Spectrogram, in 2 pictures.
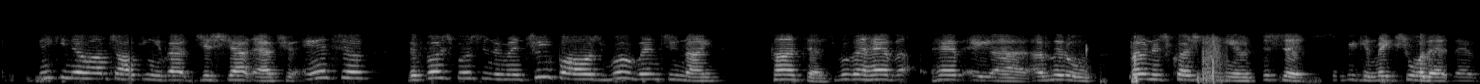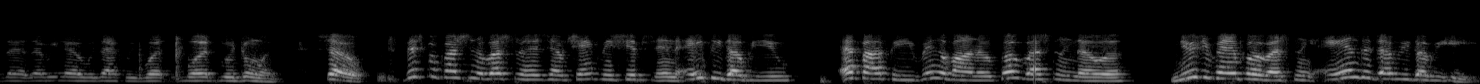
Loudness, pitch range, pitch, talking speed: -31 LUFS, 175-255 Hz, 220 Hz, 150 wpm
